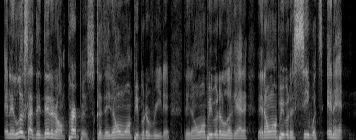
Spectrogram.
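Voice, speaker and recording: A woman's voice: sits low, racing, mellow, dry recording, studio quality. A woman from Kenya hosting a talk show, giving casual, emphatic opinion commentary and repeating phrases to drive points home. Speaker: show host.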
